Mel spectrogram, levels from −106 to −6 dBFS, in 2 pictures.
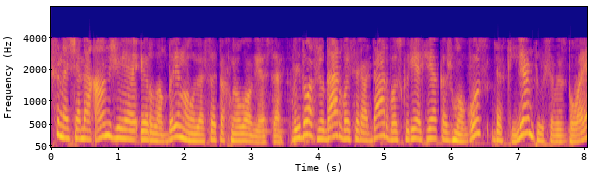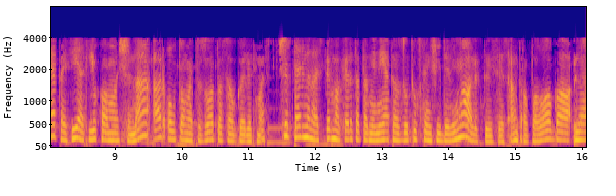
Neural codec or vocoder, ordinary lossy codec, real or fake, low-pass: codec, 32 kHz, 1.9 kbps, SNAC; AAC, 16 kbps; fake; 7.2 kHz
